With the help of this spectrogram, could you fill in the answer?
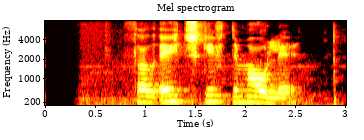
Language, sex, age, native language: Icelandic, male, 10, Icelandic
